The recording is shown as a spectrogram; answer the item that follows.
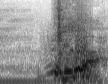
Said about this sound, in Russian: А, будь здоров.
